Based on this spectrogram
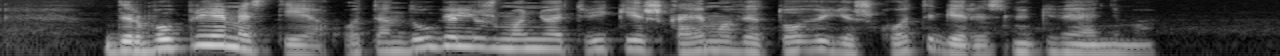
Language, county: Lithuanian, Šiauliai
